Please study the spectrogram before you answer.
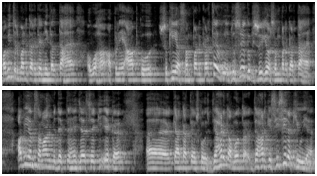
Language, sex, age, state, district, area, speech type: Hindi, male, 60+, Bihar, Samastipur, rural, spontaneous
